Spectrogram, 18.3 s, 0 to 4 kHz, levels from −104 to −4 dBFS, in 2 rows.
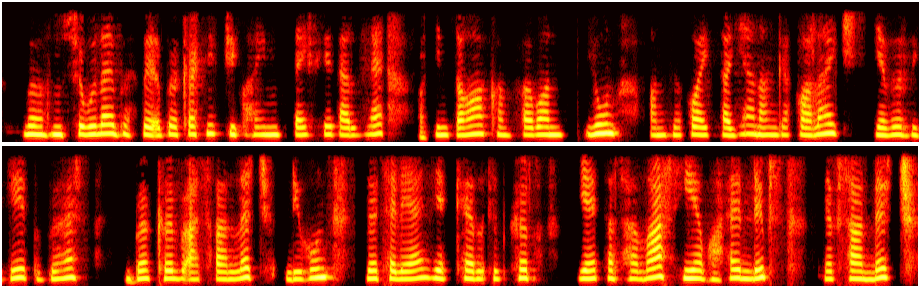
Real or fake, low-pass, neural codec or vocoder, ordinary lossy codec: fake; 3.6 kHz; codec, 16 kHz, 0.5 kbps, X-Codec, WavLM features, trained on Multilingual LibriSpeech; AAC, 32 kbps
